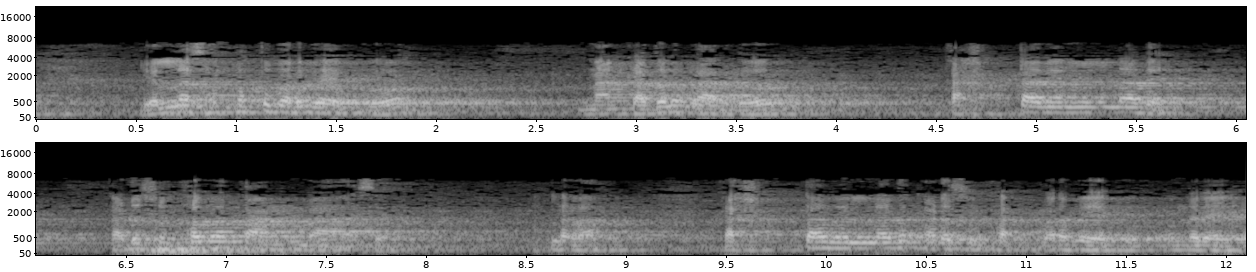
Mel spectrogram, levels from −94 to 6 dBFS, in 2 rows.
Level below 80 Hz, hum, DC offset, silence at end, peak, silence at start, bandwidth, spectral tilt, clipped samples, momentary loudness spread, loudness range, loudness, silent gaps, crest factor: -50 dBFS; none; under 0.1%; 0 s; -6 dBFS; 0 s; 7 kHz; -4 dB/octave; under 0.1%; 14 LU; 3 LU; -23 LUFS; none; 18 dB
